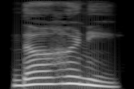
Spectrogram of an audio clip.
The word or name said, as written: ದಹನ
